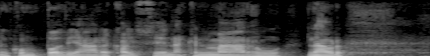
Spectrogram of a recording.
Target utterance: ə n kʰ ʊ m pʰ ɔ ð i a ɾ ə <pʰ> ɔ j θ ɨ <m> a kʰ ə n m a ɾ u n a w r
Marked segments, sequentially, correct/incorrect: incorrect, incorrect

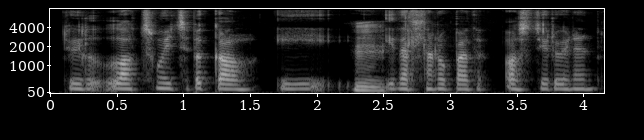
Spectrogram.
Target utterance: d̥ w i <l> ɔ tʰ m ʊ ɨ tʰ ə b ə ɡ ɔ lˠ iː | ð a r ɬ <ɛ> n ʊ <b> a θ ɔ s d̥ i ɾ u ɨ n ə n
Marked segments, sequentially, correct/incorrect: correct, incorrect, correct

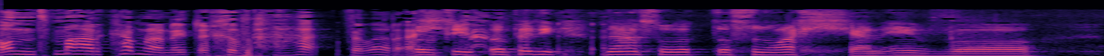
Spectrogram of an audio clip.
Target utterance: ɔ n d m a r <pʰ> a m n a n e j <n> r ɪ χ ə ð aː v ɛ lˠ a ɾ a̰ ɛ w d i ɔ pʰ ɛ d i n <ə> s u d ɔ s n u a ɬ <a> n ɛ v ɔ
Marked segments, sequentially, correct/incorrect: incorrect, incorrect, incorrect, correct

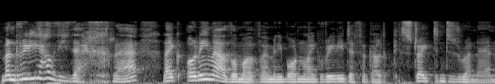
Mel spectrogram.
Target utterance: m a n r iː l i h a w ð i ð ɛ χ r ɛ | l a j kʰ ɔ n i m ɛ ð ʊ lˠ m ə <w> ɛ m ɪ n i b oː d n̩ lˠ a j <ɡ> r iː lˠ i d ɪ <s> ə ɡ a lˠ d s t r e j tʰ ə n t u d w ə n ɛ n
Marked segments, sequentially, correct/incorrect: incorrect, incorrect, incorrect

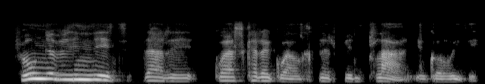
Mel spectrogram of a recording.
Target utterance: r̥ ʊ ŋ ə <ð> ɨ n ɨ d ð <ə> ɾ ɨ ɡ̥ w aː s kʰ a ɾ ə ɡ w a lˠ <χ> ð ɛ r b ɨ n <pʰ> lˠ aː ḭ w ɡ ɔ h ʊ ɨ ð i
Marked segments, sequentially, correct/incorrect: incorrect, incorrect, correct, correct

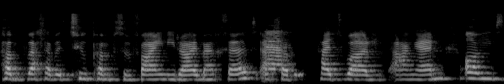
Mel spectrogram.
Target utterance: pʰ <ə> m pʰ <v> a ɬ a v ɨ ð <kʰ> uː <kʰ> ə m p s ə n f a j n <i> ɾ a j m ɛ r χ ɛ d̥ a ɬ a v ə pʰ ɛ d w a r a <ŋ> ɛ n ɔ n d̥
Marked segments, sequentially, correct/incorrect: correct, correct, incorrect, incorrect, correct, correct

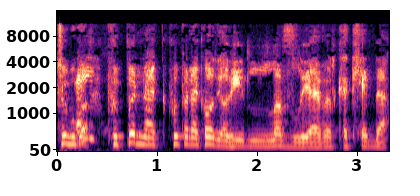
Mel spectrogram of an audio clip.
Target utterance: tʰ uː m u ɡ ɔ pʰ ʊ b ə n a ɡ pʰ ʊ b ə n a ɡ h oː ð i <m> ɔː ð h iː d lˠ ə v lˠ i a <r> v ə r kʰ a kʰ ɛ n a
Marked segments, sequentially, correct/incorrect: incorrect, incorrect

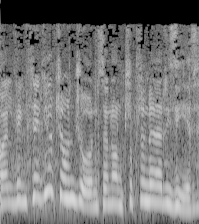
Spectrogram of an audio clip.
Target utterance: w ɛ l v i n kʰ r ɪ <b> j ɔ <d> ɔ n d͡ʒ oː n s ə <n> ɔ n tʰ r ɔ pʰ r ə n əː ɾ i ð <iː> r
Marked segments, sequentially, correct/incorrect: incorrect, incorrect, correct, correct

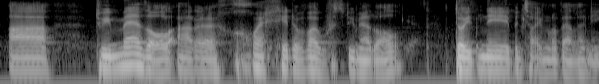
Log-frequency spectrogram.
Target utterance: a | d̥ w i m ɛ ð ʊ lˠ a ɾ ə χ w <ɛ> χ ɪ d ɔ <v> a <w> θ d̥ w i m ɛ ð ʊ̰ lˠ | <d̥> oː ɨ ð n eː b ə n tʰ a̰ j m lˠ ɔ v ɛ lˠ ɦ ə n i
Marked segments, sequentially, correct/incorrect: correct, correct, correct, correct

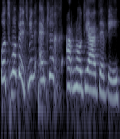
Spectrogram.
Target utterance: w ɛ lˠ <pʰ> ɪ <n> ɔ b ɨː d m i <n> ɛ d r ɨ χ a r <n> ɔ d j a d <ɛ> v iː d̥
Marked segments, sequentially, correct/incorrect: incorrect, incorrect, correct, correct, correct

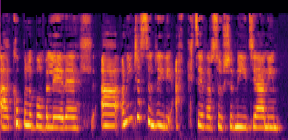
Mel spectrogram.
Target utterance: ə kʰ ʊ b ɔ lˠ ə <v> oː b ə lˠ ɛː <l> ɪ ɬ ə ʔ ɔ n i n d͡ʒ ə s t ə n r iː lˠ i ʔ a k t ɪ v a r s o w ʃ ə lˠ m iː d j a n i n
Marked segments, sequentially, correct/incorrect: incorrect, incorrect

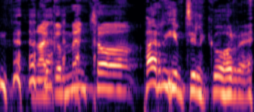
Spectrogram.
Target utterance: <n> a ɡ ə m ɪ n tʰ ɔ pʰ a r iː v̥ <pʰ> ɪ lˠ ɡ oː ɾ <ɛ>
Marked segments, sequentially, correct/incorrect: correct, incorrect, correct

